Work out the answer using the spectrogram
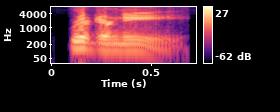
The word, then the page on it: returnee: American English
